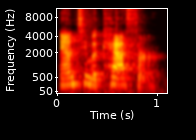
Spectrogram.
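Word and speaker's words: antimacassar: me show you guys here's how you say it sir auntie Macassar never heard of it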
